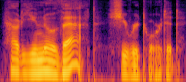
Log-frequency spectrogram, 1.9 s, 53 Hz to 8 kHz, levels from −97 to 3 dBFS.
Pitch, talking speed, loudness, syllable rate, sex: 100 Hz, 225 wpm, -17 LUFS, 5.2 syllables/s, male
